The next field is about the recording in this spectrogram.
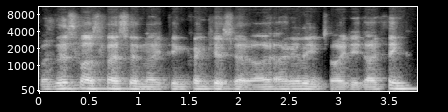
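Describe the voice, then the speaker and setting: A man hosts an interview in a very low voice, earnest and respectful toward his guest. His voice rings in a noticeably roomy space. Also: fairly even intonation, brisk, dull audio. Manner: earnest, warm praise of guest. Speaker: host. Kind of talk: casual interview talk.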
